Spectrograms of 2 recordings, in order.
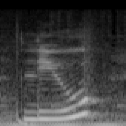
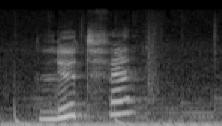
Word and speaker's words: lütfen: Este i é muito rápido, liu, lütfen, lütfen. Então, não pode falar liu, liu está errado. A pronúncia correta é lütfen.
